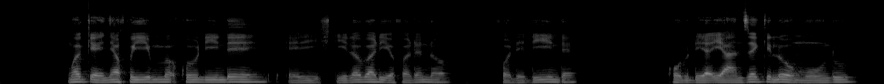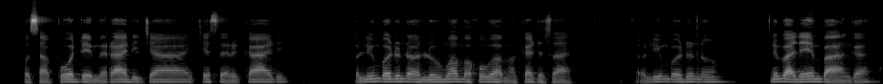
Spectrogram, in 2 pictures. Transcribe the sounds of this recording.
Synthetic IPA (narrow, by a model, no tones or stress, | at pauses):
mwake̞ɲaxxuliːndeːliʃi̥tiloβaliofalino̞ | xuliliːnde̞ | xujaːnzekilomuːndu | xusapo̞temiɾʔadit͡ʃat͡ʃeseɾikali | oliːmbo̞luno̞lumwamaxuβamakatisana | o̰lwiːmbo̞luno̞ | niβale̞ːmbaːŋɡa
